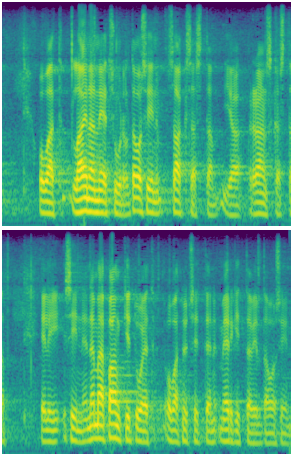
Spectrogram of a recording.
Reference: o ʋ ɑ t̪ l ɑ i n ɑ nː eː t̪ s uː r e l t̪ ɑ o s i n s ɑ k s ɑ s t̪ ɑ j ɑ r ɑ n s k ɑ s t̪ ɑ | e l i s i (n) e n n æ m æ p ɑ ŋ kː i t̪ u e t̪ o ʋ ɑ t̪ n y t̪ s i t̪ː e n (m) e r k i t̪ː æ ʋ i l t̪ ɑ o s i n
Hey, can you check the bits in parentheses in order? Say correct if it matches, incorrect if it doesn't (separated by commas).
incorrect, correct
